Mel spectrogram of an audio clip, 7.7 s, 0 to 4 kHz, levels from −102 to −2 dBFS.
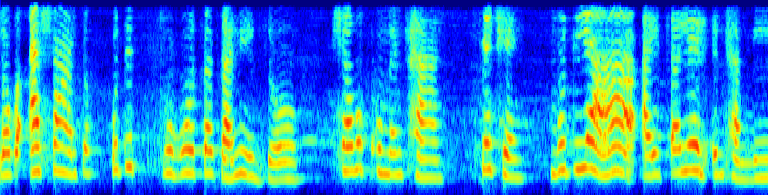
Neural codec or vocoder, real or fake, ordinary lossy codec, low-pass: codec, 32 kHz, 1.9 kbps, SNAC; fake; none; 3.6 kHz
